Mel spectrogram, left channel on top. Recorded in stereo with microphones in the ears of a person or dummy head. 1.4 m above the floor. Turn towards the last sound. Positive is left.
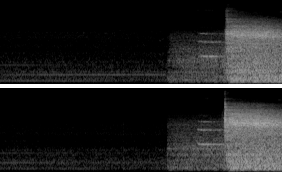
turn(degrees=-80)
